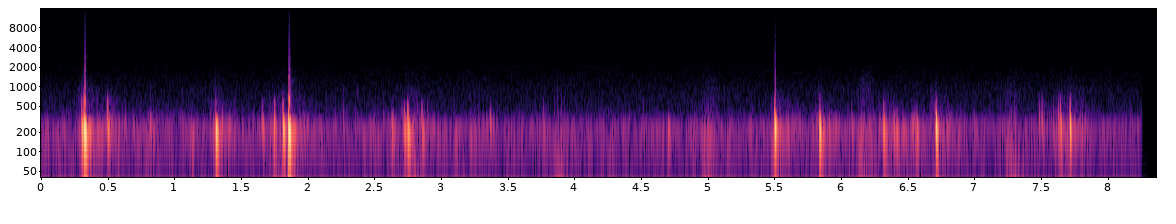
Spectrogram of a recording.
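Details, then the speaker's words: Stethoscope diaphragm held gently on the right lower quadrant during an abdominal exam, before percussion or palpation: irregular soft high-pitched gurgles and clicks every second or so; normal bowel sounds. "let's start in the right lower quadrant bowel sounds are most common here and sound like high-pitched gurgling every few seconds"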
